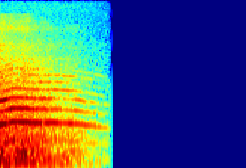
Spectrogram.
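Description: Near silence: a faint, slightly falling tone dies away within the first second, then the sound cuts to silence.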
